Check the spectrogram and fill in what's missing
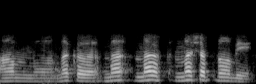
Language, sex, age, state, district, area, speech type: Sanskrit, male, 60+, Telangana, Hyderabad, urban, conversation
